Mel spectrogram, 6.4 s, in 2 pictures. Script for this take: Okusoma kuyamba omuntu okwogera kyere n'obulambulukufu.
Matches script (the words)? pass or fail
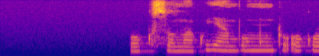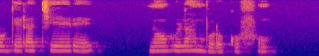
pass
